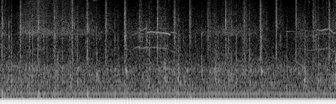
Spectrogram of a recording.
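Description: Footsteps run quickly over gravel.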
